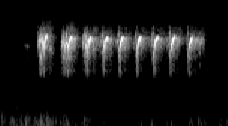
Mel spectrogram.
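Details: Mrs. Gould's sunbird, also called tonghuafeng, calling: a rapid series of nine short, sharp chirps, high-pitched and evenly spaced about four per second, each with a slight downward slur, against a silent background.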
